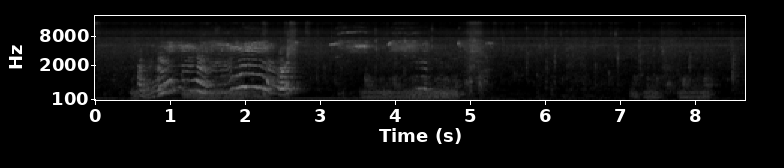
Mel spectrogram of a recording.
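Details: Chippiparai dog; aggressive bark; aggression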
